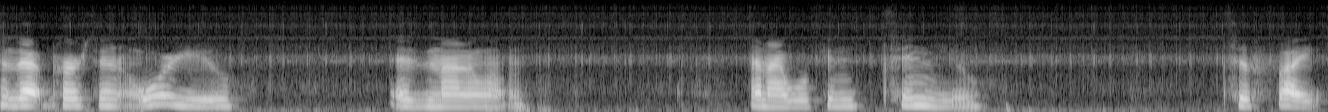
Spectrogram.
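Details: Woman with self-reported cerebral palsy, no specific speech disorder named; slow speech with long pauses; speech in cerebral palsy.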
